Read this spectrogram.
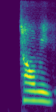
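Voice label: Voice Acting es, female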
